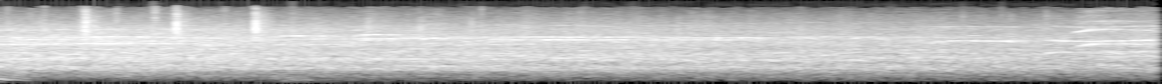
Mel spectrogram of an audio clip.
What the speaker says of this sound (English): Have you ever heard a crowd like this?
